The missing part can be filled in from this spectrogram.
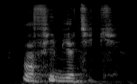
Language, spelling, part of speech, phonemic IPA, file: French, amphibiotiques, adjective, /ɑ̃.fi.bjɔ.tik/, LL-Q150 (fra)-amphibiotiques.wav
- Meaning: plural of amphibiotique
